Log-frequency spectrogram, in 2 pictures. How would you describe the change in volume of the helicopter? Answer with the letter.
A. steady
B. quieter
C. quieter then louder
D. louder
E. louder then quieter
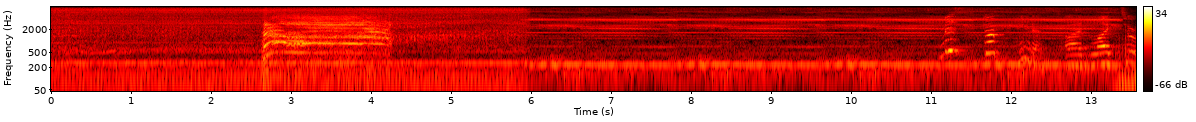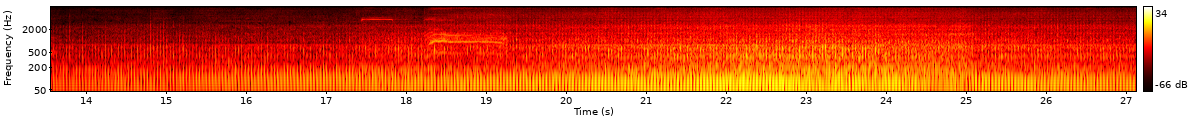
D.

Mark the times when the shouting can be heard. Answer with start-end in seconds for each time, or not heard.
2.6-4.3, 11.1-13.6, 18.2-19.4.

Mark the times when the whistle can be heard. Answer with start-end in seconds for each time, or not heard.
17.4-18.4.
